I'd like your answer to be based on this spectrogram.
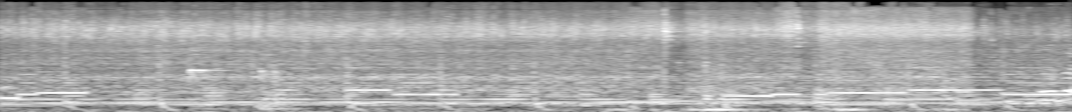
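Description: Onions and tomato fry in a pan for a mushroom biryani, giving a steady, close sizzle with occasional scraping clicks of stirring.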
